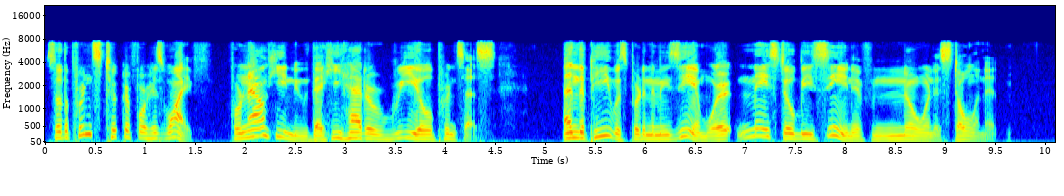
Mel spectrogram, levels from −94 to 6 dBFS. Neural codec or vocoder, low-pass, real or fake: none; 7.2 kHz; real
